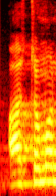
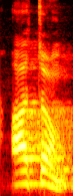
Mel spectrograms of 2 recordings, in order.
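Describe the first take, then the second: First: ऑटमन with extra "mun" ending; wrong sounded N. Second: ऑटम ending on M, no N; silent N. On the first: Teacher forbidding the mistake, ऑटमन with N. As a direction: pronounce the final N in ऑटमन. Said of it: "नहीं पढ़ते हैं". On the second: Teacher models the correct word, ऑटम with silent N. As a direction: say ऑटम stopping at M. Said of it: "क्या पढ़ेंगे". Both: Shown as a demonstration.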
